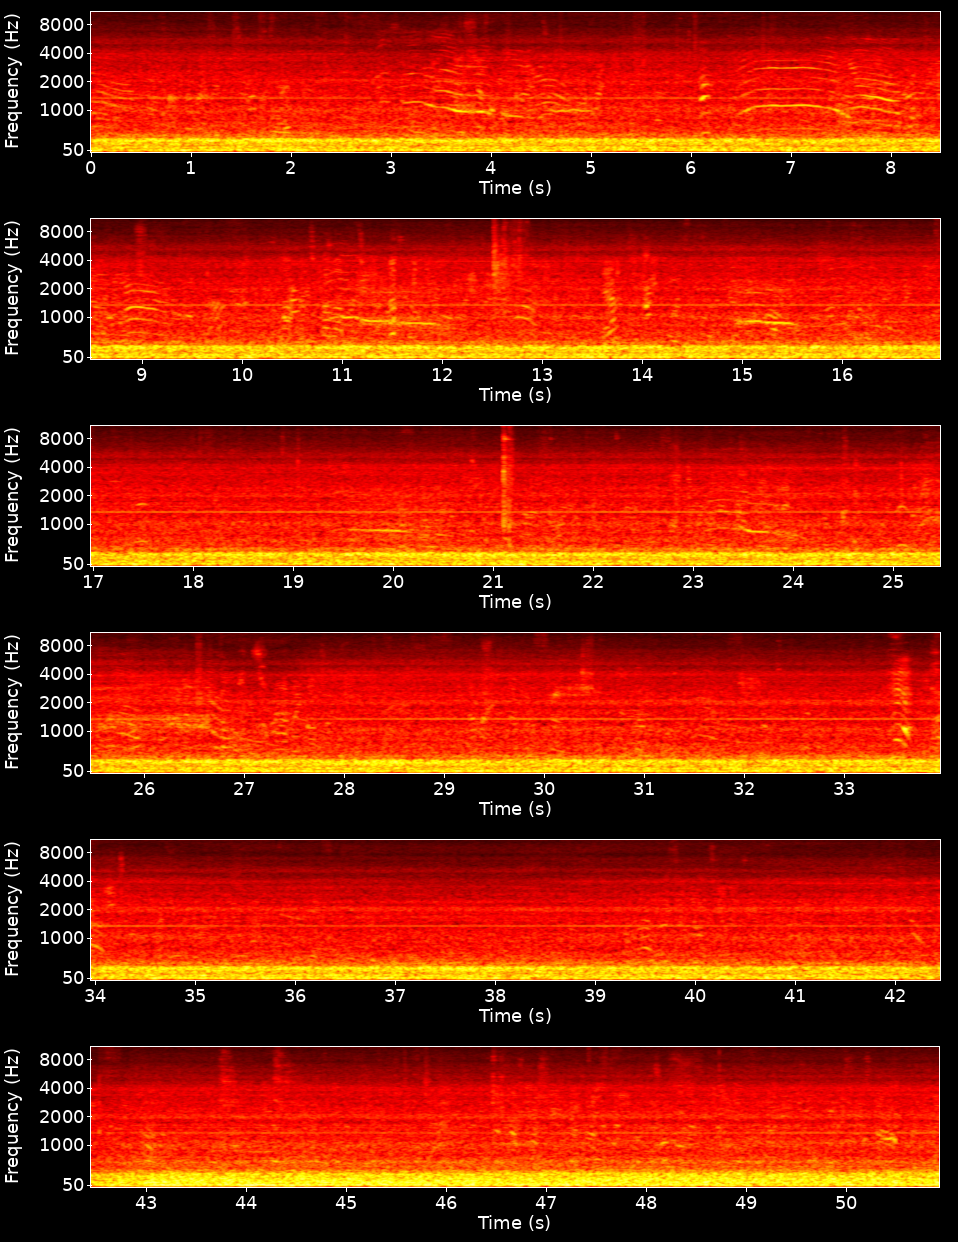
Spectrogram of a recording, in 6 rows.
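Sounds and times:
aircraft cabin engine rumble: 0.0 - 50.9.

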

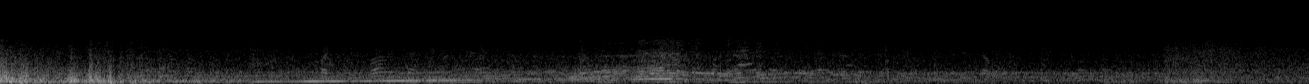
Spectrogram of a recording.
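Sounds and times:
faint voices: 1.4 - 13.0.

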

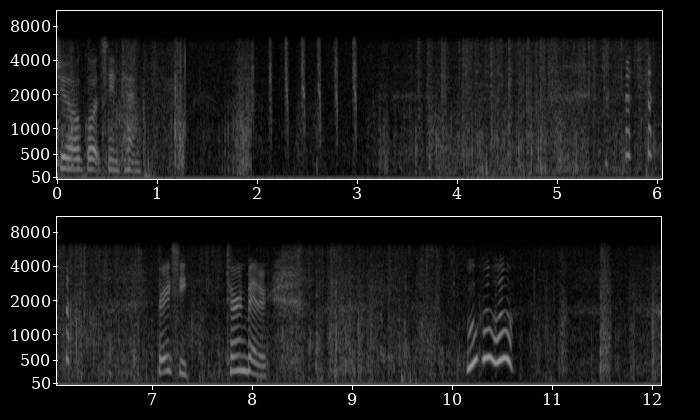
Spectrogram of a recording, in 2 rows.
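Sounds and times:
horse hooves on packed snow: 0.0 - 12.0.

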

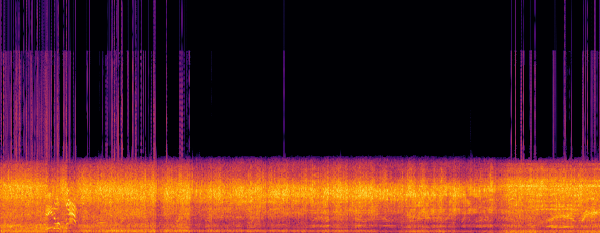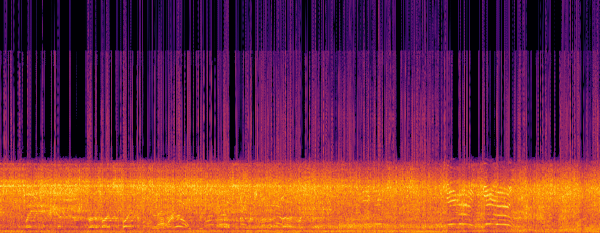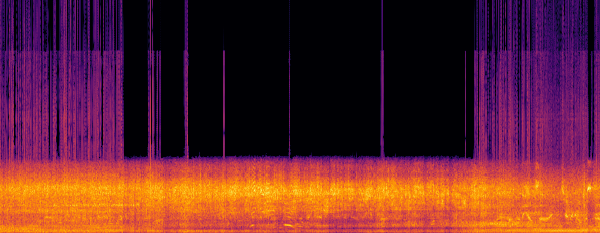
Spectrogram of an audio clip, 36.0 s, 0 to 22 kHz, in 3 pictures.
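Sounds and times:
people's voices: 0.0 - 36.0
vehicle engines running: 0.0 - 36.0.

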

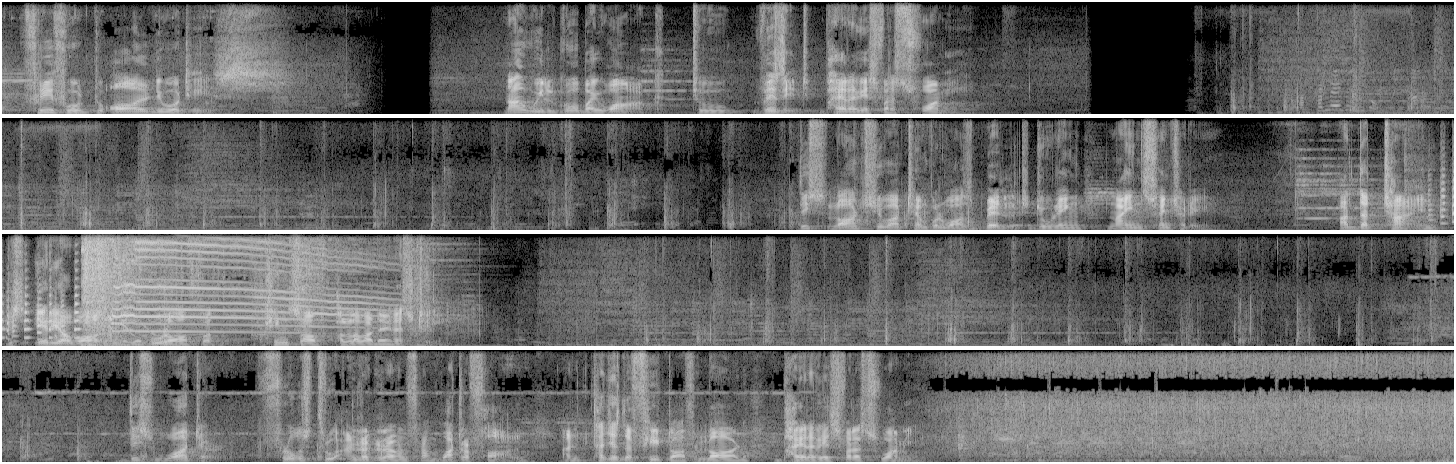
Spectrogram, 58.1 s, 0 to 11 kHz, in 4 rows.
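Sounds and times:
footsteps on concrete: 12.0 - 22.6, 35.1 - 44.5
background music with held notes: 12.8 - 19.2, 28.4 - 32.4, 34.5 - 40.6.

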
